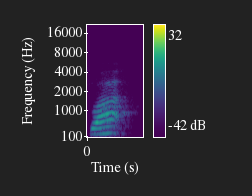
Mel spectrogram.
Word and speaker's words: は: Another thing is that she is having difficulties distinguishing the pronunciation of ha, which can be pronounced as wa or ha.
